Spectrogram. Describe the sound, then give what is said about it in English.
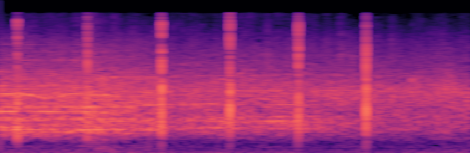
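An audience at an event breaks into a round of applause for the people who worked on the event, a steady wash of many hands clapping with a few sharper, louder claps popping out at a roughly even beat. No one speaks. “So let's give everyone a round of applause that's been working here, killing themselves for this event.”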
